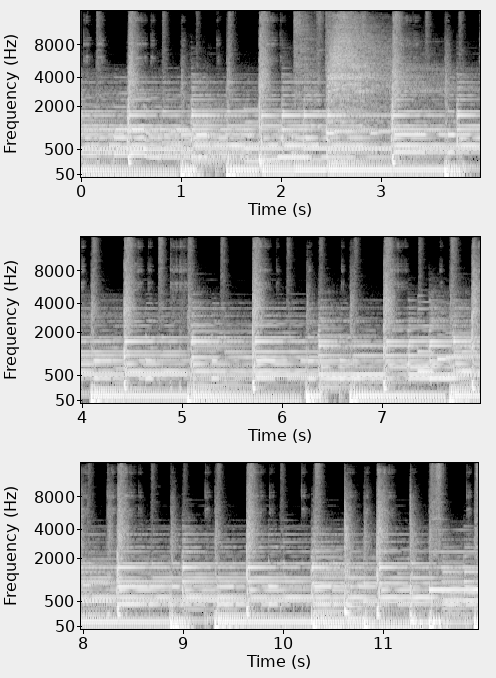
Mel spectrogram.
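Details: Steady plucked and keyboard music with a regular beat plays throughout, and no animal voice can be heard.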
